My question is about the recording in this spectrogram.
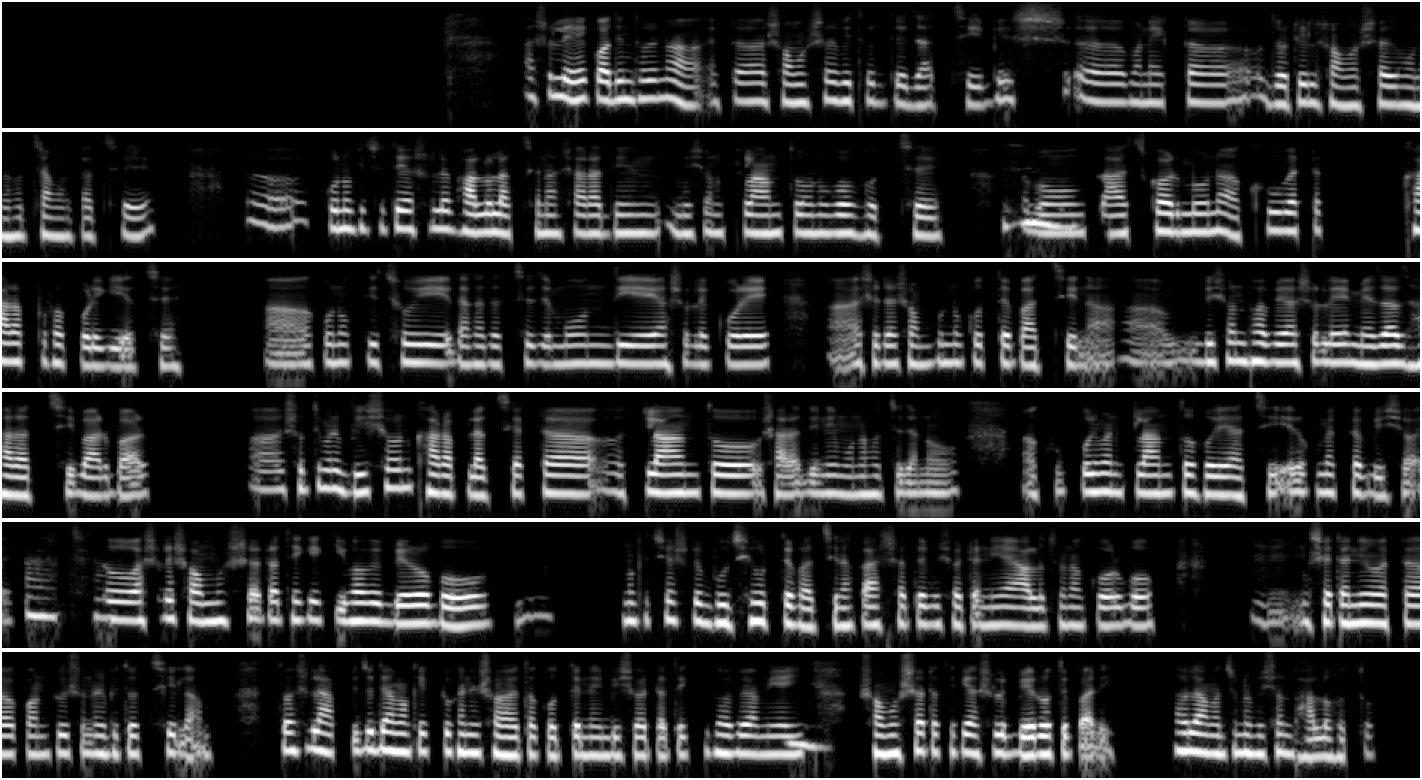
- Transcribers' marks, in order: static; in English: "confusion"
- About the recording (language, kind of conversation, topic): Bengali, advice, দীর্ঘদিন ধরে ঘুম না হওয়া ও সারাদিন ক্লান্তি নিয়ে আপনার অভিজ্ঞতা কী?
